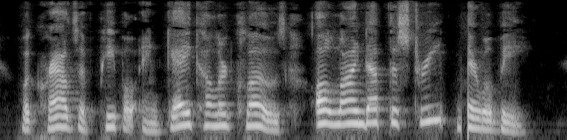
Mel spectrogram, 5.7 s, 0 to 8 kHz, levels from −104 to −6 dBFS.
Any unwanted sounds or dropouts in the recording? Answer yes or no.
yes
